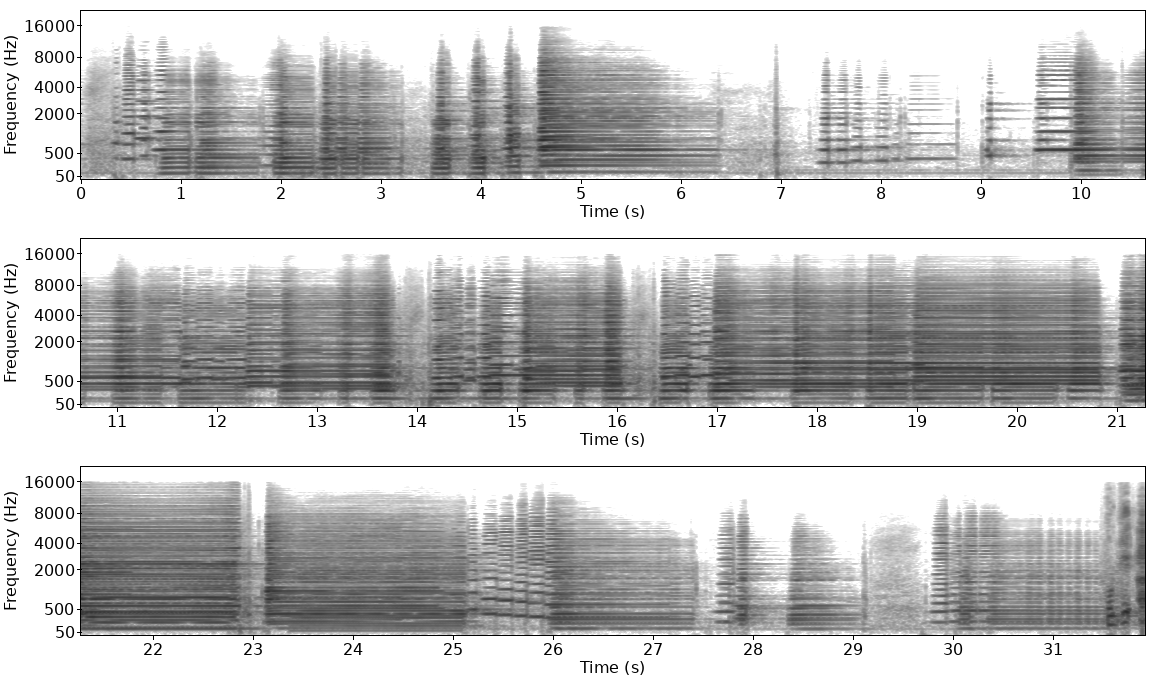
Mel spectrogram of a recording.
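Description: Solo bandoneon playing tango in chords, with a sparse, quieter passage about a quarter of the way in, then fuller sustained chords through the middle that thin out near the end.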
